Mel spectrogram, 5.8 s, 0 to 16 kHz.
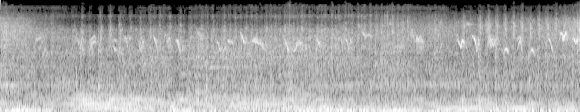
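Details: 2014 Ford Focus, 200k+ miles, rough idle: low slightly uneven hum and drone; code P2111 throttle actuator fault, unresponsive throttle pedal, possible pedal/throttle body misalignment.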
